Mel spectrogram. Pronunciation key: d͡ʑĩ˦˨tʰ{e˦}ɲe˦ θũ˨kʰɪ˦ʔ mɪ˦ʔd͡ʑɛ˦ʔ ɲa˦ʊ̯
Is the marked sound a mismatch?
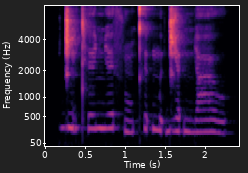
no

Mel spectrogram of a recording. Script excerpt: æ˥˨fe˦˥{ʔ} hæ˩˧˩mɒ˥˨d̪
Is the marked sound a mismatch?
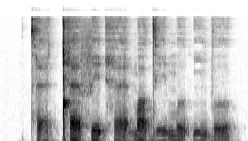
no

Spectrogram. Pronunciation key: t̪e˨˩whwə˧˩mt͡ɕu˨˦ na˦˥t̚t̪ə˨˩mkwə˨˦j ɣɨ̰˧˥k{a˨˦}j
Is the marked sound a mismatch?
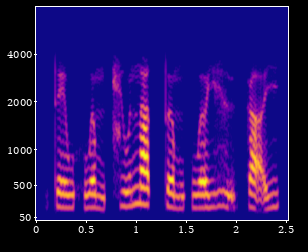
yes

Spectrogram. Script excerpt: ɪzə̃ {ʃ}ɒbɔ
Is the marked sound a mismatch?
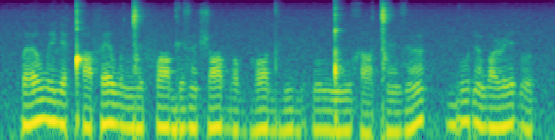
no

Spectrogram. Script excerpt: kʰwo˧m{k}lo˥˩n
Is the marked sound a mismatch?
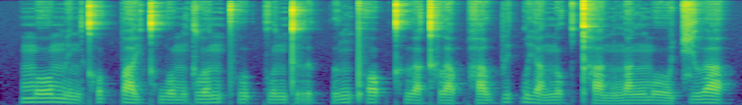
no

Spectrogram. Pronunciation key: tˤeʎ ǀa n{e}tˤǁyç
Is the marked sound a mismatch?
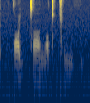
yes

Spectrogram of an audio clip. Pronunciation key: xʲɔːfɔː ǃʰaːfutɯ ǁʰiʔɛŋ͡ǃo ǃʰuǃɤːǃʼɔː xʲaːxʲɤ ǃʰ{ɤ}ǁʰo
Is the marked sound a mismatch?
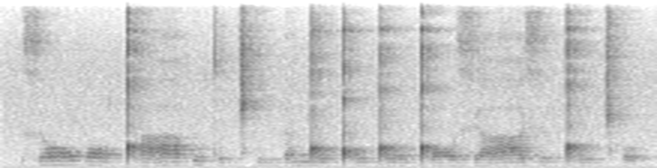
yes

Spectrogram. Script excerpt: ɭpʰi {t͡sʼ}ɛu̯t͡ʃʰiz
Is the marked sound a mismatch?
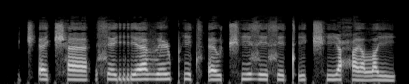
no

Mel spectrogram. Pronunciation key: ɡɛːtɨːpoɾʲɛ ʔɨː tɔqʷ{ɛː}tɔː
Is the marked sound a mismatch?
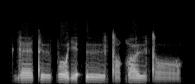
yes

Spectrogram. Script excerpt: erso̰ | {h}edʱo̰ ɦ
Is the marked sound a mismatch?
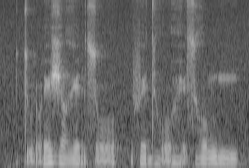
yes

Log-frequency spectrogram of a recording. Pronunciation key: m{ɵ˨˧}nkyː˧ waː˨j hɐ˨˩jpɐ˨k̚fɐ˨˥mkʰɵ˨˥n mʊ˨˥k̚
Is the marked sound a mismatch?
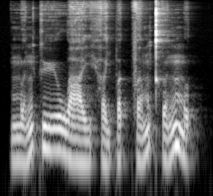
yes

